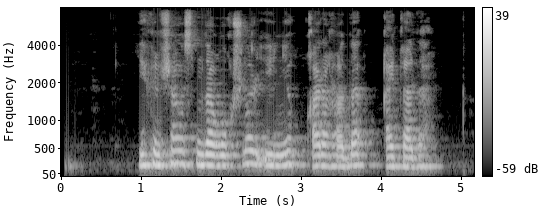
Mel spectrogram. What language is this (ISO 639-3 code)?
kaz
